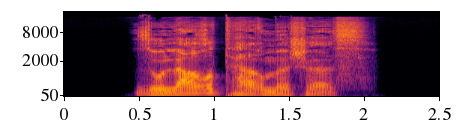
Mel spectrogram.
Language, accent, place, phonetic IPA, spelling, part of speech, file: German, Germany, Berlin, [zoˈlaːɐ̯ˌtɛʁmɪʃəs], solarthermisches, adjective, De-solarthermisches.ogg
- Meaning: strong/mixed nominative/accusative neuter singular of solarthermisch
